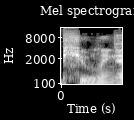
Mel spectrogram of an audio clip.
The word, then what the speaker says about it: puling: Pulling? Pulling. – Puling, I think. Puling? Was going to give you three points, but I'll only give you two because you mispronounced it.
